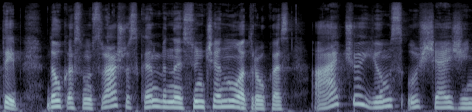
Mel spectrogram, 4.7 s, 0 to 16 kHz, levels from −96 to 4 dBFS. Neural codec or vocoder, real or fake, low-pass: vocoder, 48 kHz, 128 mel bands, Vocos; fake; 14.4 kHz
